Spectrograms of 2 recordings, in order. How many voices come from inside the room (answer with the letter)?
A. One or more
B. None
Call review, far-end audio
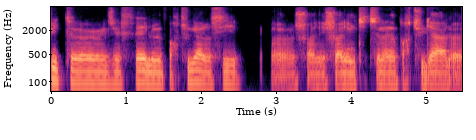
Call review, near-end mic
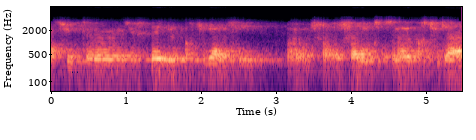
B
